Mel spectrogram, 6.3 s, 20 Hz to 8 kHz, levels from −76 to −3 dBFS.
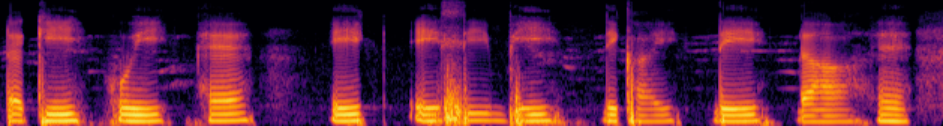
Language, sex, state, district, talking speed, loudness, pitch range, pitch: Hindi, female, Rajasthan, Jaipur, 85 wpm, -15 LUFS, 145-155 Hz, 150 Hz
